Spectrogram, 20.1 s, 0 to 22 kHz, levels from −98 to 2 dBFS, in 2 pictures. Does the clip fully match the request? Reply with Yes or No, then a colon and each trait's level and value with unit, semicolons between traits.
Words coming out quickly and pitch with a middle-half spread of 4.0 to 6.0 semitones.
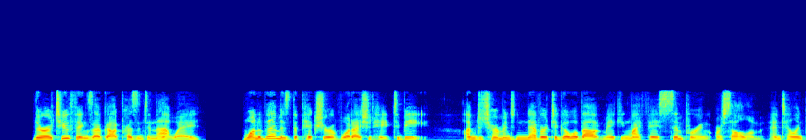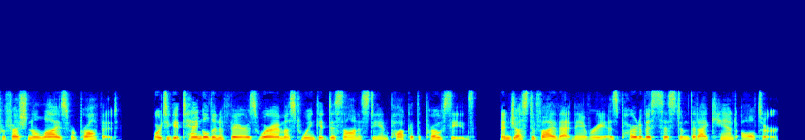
Yes: fast, 210 wpm; average, 4.5 semitones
